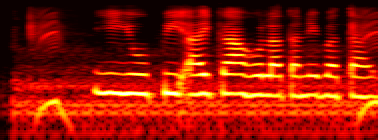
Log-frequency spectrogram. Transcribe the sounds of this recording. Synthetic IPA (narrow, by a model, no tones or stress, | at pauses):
ijupiʔajkaɦolat̪ʌnibʌt̪aj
